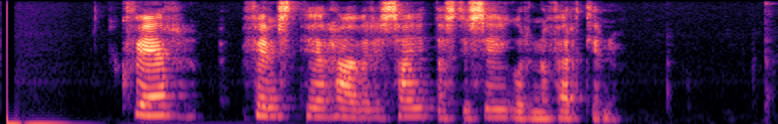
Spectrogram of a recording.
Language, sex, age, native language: Icelandic, female, 40-49, Icelandic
